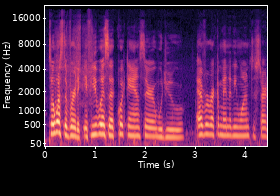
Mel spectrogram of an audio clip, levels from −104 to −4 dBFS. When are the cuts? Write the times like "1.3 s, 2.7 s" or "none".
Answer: none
